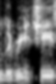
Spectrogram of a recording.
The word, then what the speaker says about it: Lerici: Lerici, yep.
